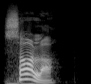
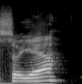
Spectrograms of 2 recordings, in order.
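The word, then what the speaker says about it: Sóller: der blev udtalt Soller. Og altså, nu har jeg ikke sådan hørt nogen lokale, men jeg er ret sikker på, at det skal udtales Soyer.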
